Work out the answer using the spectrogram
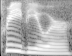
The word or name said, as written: previewer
